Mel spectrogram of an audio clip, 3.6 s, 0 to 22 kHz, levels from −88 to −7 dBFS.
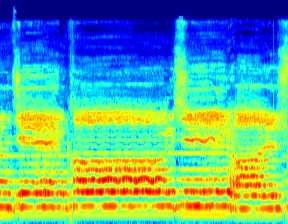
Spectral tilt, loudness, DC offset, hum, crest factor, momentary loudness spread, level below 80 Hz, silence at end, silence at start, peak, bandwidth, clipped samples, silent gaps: -3.5 dB/octave; -16 LUFS; under 0.1%; none; 12 dB; 4 LU; -64 dBFS; 0 s; 0 s; -4 dBFS; 16.5 kHz; under 0.1%; none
